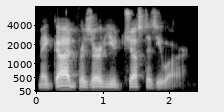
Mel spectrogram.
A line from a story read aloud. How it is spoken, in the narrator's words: she exclaimed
